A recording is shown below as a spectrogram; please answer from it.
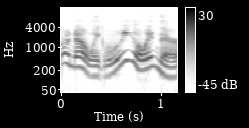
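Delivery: chipmunk-like high voice. Telling about a guy filling his Instagram feed, doing his Alvin and the Chipmunks voice. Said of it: "he has like the Alvin and the Chipmunks voice".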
